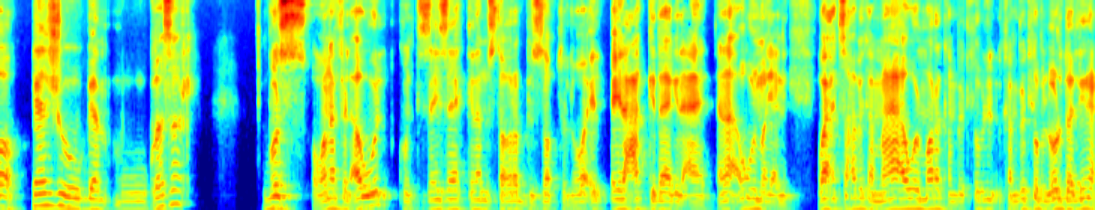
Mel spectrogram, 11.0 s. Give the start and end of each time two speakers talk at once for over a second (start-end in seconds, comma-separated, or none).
none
